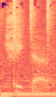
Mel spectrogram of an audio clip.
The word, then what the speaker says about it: Chico: His name is Chico. It rhymes with the other one.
